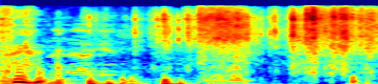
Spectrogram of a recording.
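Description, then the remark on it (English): Crisp rustling and crinkling of paper from a notebook being handled and pulled, a short burst of dry crackle over about two seconds, with indistinct voices murmuring underneath. “Can I get a piece of paper, real quick?”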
